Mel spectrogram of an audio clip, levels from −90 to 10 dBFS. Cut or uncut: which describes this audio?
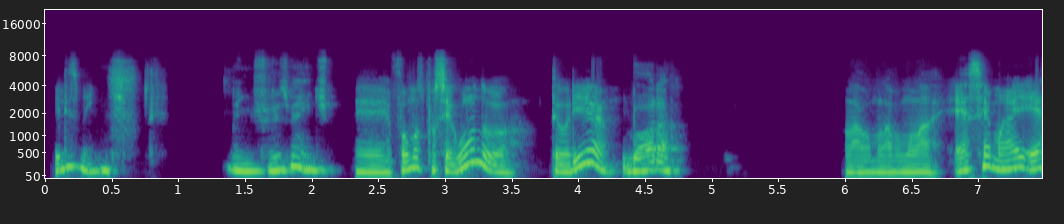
uncut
